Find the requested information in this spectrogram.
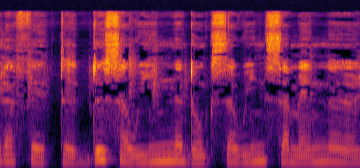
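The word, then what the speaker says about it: Samhain: fête de sawin donc sawin Samè j'ai lu dans un livre que ça s'écrivait Samè mais que ça se prononcer sawin donc voilà donc je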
